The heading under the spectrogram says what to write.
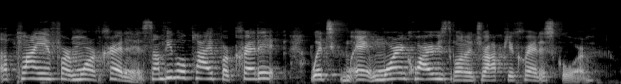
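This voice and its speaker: A woman speaks at a high pitch with hardly any pauses. Her loudness stays very even over noticeable background noise. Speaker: realtor and credit repair advisor. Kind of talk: tutorial. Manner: fast.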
